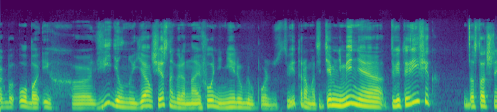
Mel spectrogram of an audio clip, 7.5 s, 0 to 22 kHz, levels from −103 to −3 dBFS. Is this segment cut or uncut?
cut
